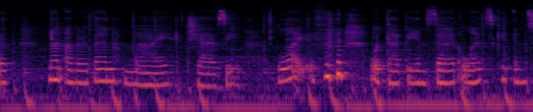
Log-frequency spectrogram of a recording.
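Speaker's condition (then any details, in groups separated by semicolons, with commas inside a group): No condition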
